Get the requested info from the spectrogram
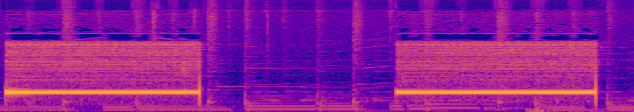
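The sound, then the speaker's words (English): A phone line rings out twice as a caller waits: two steady, buzzing mid-pitched ringback tones, each about two seconds long, separated by a two-second pause with no answer. “Not even voicemail. That's weird.”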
